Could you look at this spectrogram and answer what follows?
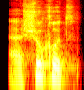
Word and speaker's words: Choucroute: How do you pronounce it again? Choucroute Choucroute?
